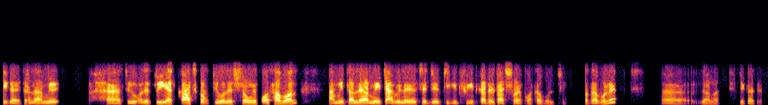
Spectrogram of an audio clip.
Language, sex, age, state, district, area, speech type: Bengali, male, 30-45, West Bengal, Kolkata, urban, conversation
